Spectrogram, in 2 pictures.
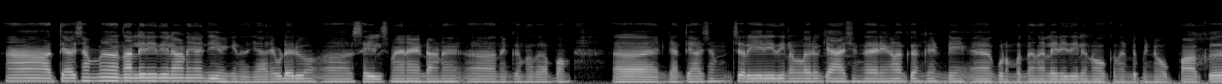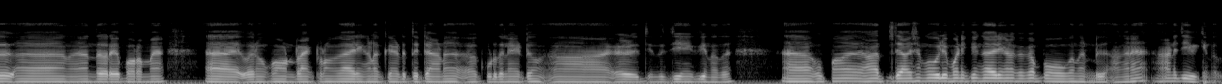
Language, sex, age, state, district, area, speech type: Malayalam, male, 45-60, Kerala, Kozhikode, urban, spontaneous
